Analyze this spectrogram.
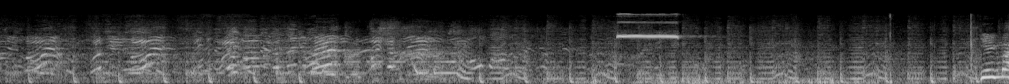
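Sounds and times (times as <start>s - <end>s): background music: 0.0s - 10.0s
referee's whistle blast: 6.2s - 7.2s.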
